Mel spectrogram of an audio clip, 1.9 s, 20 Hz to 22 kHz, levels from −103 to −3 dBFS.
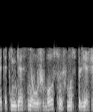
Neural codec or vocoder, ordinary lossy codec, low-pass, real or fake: none; AAC, 16 kbps; 7.2 kHz; real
